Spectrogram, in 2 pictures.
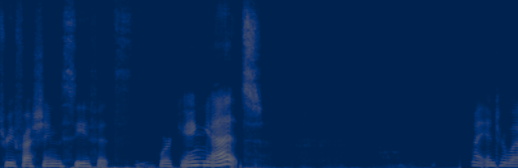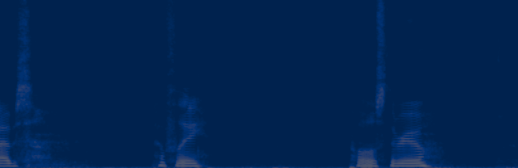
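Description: A woman speaks calmly into a microphone over an online call.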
